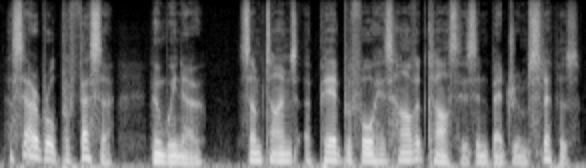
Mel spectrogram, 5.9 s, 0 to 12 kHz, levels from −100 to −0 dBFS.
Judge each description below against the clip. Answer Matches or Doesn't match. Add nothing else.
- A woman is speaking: Doesn't match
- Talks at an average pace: Matches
